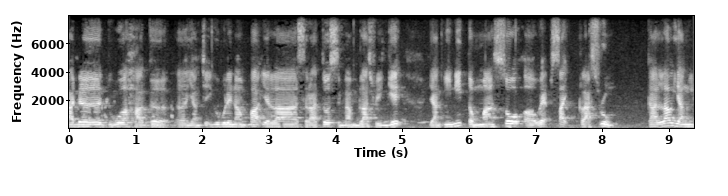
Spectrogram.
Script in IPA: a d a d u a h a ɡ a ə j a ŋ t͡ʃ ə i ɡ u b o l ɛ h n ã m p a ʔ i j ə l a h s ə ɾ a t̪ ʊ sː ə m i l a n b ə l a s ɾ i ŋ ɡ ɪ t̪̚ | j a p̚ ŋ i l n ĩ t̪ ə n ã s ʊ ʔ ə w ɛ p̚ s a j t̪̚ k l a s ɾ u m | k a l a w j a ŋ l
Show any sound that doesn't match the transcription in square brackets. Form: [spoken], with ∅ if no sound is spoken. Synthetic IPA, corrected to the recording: a d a d u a h a ɡ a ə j a ŋ t͡ʃ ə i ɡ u b o l ɛ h n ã m p a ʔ i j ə l a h s ə ɾ a t̪ ʊ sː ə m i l a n b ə l a s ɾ i ŋ ɡ ɪ t̪̚ | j a [∅] ŋ i [∅] n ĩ t̪ ə [m] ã s ʊ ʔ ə w ɛ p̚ s a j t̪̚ k l a s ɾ u m | k a l a w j a ŋ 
